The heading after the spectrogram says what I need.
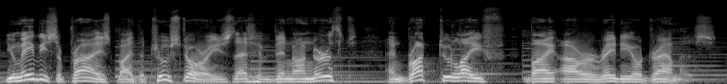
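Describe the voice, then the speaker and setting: Animated male radio announcer over guitar. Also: medium pitch, measured pace. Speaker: programme announcer and host. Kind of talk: scripted radio drama introduction. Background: plucked guitar music.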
